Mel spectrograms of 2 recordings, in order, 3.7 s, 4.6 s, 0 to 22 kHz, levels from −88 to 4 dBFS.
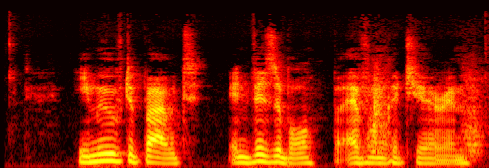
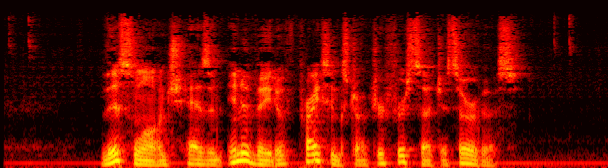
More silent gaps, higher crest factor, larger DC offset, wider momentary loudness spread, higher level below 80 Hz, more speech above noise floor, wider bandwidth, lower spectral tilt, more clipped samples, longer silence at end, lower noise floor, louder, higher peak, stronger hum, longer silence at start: neither; about the same, 20 dB vs 18 dB; neither; about the same, 8 LU vs 9 LU; about the same, -54 dBFS vs -50 dBFS; about the same, 31 dB vs 31 dB; about the same, 15.5 kHz vs 16 kHz; about the same, -5.5 dB/octave vs -5 dB/octave; neither; second, 0 s vs 0.65 s; second, -52 dBFS vs -57 dBFS; first, -21 LUFS vs -27 LUFS; first, 0 dBFS vs -10 dBFS; neither; second, 0.6 s vs 0.75 s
